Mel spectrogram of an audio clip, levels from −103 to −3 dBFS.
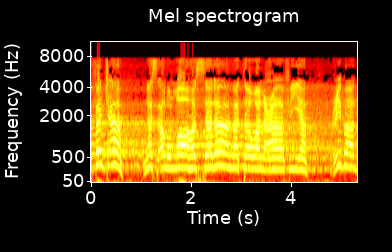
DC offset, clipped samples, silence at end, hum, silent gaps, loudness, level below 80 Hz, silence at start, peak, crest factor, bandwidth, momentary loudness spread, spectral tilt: under 0.1%; under 0.1%; 0 s; none; none; -12 LUFS; -48 dBFS; 0 s; 0 dBFS; 12 dB; 8 kHz; 10 LU; -2 dB/octave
